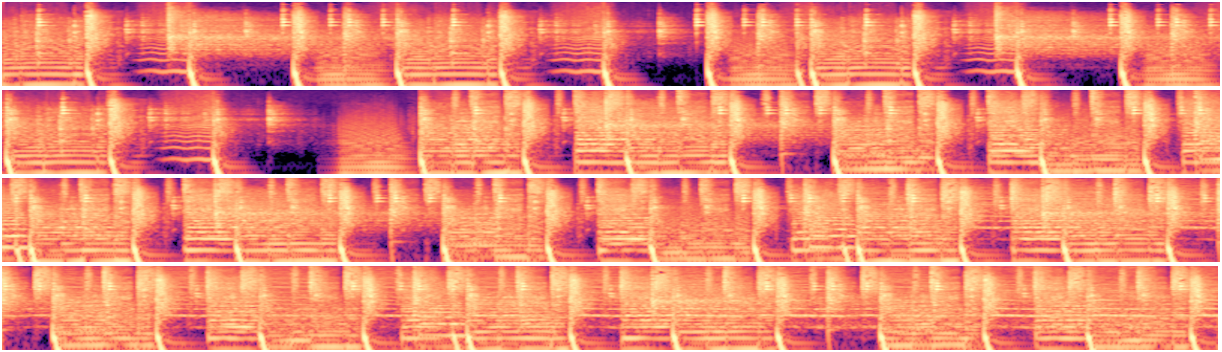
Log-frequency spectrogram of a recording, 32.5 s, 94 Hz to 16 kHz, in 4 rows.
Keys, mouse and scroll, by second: 0.5 f, 1.6-3.2 drag, 3.2-5.4 middle drag, 5.4-6.8 drag, 6.8 f, 7.8-8.8 drag, 8.8-9.9 middle drag, 9.9 click, 10.7-12.5 middle drag, 12.5-14.4 drag, 14.4-19.5 middle drag, 19.5-22.2 drag, 22.8-25.6 middle drag, 25.6 p, 30.3-32.4 drag.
